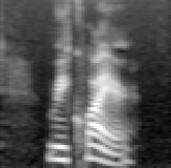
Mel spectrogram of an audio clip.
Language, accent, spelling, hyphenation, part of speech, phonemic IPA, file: English, US, require, re‧quire, verb, /ɹɪˈkwaɪɹ/, En-us-require.ogg
- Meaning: 1. To demand, to insist upon (having); to call for authoritatively 2. Naturally to demand (something) as indispensable; to need, to call for as necessary 3. To demand (of someone) to do something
